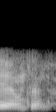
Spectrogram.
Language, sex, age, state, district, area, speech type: Nepali, male, 18-30, West Bengal, Alipurduar, urban, conversation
